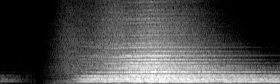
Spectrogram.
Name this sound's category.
Music > Other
